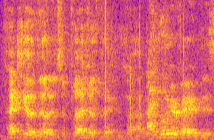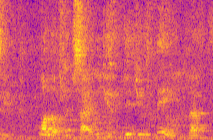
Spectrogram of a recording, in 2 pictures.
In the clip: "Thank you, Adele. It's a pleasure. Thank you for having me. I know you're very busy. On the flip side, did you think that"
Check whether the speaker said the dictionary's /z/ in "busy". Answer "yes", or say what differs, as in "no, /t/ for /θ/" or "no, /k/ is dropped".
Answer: yes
